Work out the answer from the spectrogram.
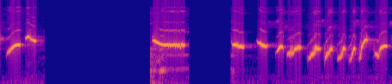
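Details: White-rumped shama trainer song: a rising slurred whistle, silence, a sharp buzzy note, then a rapid string of short repeated slurred notes.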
